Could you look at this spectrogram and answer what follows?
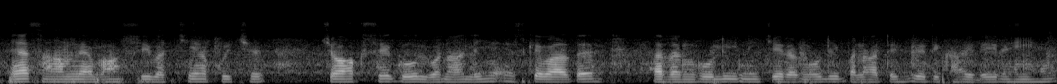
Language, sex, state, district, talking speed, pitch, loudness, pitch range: Hindi, male, Uttar Pradesh, Jalaun, 130 wpm, 120 Hz, -30 LUFS, 115-125 Hz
